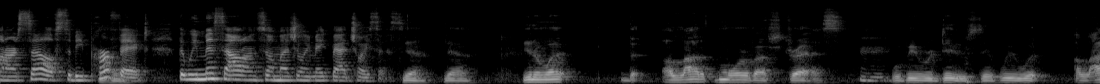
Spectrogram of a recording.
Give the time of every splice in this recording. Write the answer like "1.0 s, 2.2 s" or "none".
4.3 s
